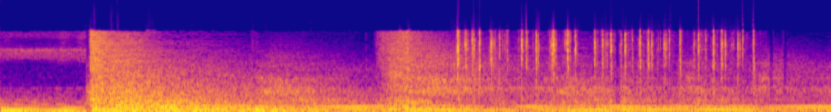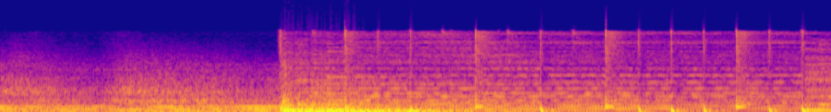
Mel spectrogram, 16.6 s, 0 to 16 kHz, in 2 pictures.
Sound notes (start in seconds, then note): 4.6 keys tapping; 12.1 suspenseful music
